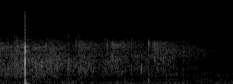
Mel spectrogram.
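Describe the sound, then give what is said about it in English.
A church audience claps in praise of Jesus Christ at a morning service: one sharp, crisp clap stands out early, then a steady, soft wash of many hands continues at a fairly quiet level, with no voices. “Can we put our hands together and give Jesus Christ a great big hand clap of praise?”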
